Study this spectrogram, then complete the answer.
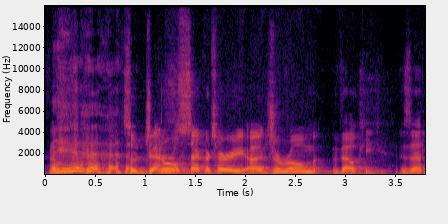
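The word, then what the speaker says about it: Valcke: No, so General Secretary Jerome Velke, is that how his name is pronounced? Velke, yes.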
